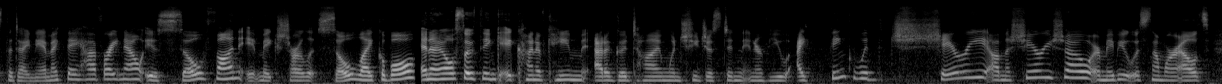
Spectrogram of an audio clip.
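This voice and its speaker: A woman giving casual, enthusiastic opinion commentary as a video host, chatty and informal with emphatic delivery. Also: medium pitch.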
